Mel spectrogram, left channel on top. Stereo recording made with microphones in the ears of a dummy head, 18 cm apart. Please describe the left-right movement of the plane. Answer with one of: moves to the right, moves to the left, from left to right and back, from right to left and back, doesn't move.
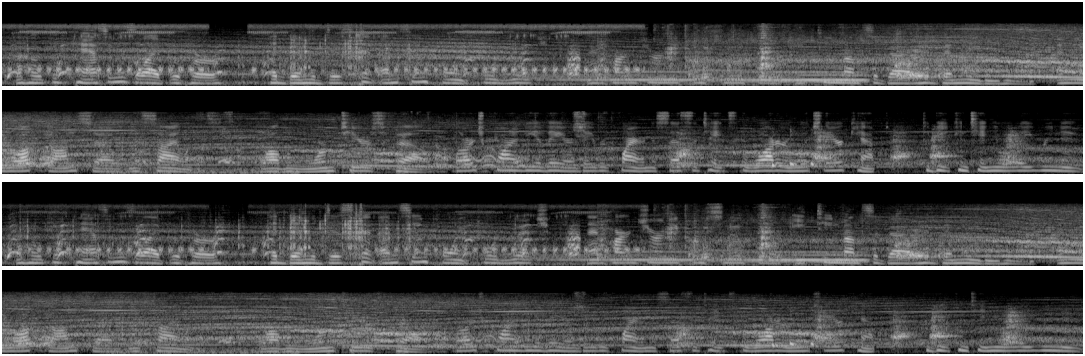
moves to the right.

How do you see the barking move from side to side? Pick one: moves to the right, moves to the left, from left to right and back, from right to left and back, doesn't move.
from right to left and back.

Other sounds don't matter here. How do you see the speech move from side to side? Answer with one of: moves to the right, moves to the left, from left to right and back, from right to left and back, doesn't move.
from left to right and back.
